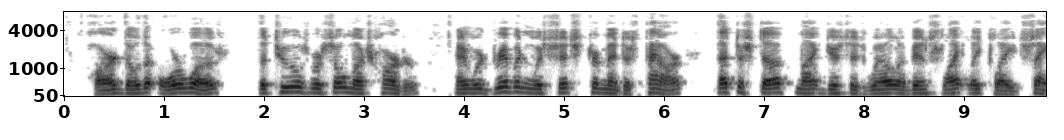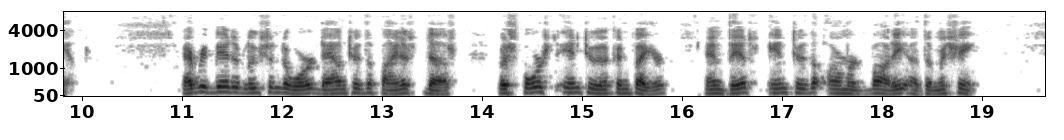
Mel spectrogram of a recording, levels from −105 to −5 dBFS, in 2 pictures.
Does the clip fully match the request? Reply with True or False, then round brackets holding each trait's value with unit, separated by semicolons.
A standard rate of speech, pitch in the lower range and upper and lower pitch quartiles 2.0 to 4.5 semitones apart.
False (165 wpm; 145 Hz; 3.0 semitones)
